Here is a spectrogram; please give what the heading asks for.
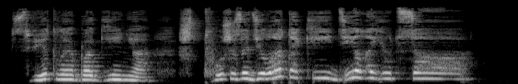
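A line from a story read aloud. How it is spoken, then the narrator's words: Frightened servants whispering. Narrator (Russian): Испуганно шептали лакеи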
